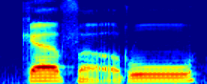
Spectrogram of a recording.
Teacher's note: Sehingganya ru dibaca panjang. Mad thobbi'i panjang dua harakat sesuai rumus dua warna hitam.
